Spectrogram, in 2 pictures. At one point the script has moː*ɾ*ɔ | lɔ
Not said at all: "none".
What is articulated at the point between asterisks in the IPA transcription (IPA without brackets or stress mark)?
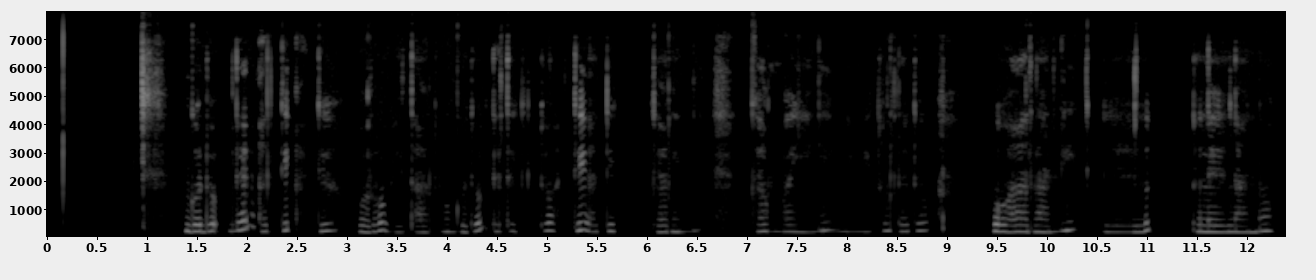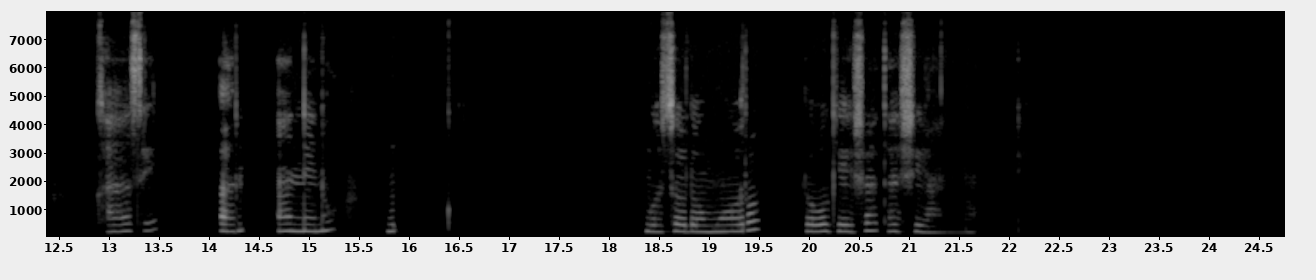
ɾ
